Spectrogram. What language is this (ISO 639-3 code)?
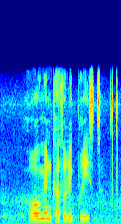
sot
